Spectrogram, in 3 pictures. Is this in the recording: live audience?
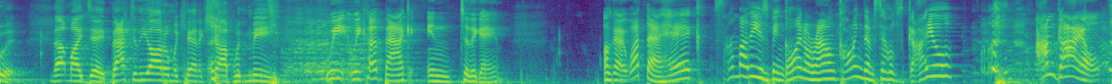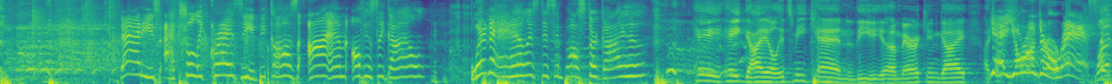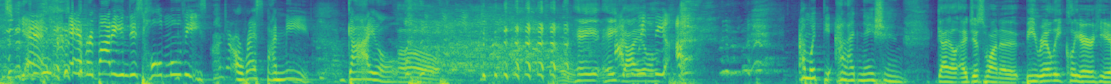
yes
